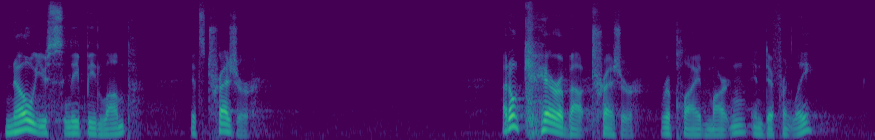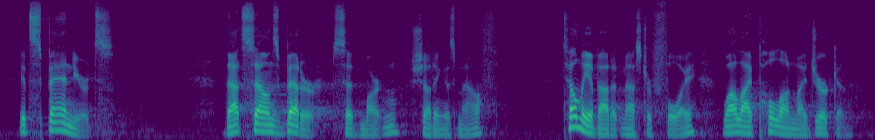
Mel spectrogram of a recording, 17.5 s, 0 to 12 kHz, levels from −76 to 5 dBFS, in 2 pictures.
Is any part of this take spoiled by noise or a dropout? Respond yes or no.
no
